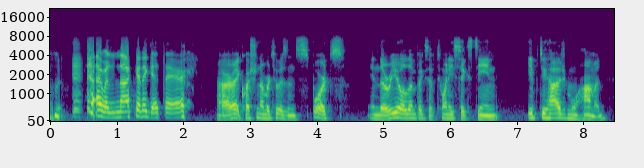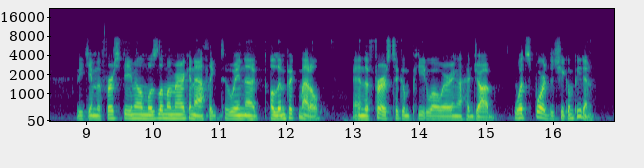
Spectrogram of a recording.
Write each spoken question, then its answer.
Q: What sport did she compete in?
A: Fencing is correct.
